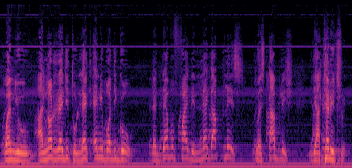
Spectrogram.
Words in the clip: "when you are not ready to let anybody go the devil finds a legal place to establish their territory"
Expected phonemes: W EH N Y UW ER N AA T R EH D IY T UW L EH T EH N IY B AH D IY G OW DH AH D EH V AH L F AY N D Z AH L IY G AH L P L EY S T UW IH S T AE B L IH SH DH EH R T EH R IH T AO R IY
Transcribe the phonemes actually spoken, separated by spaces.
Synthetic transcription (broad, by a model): W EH N Y UW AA N AA T R EH D IY T UW L EH T EH N IY B AH D IY G OW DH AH D EH V AH L F AY N D AH L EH G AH P L EY S T UW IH S T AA B L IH SH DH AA T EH R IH T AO R IY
